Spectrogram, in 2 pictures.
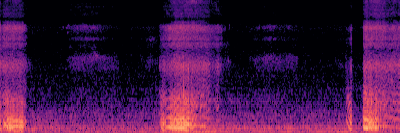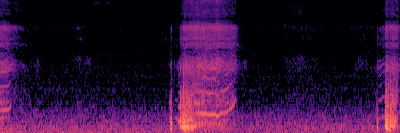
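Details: Butters, a small female cat, asleep after bursts of energy, snoring loudly; rough, rattling snores recurring every three to four seconds, each with a sharp intake and a gravelly, drawn-out exhale, in a quiet room.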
